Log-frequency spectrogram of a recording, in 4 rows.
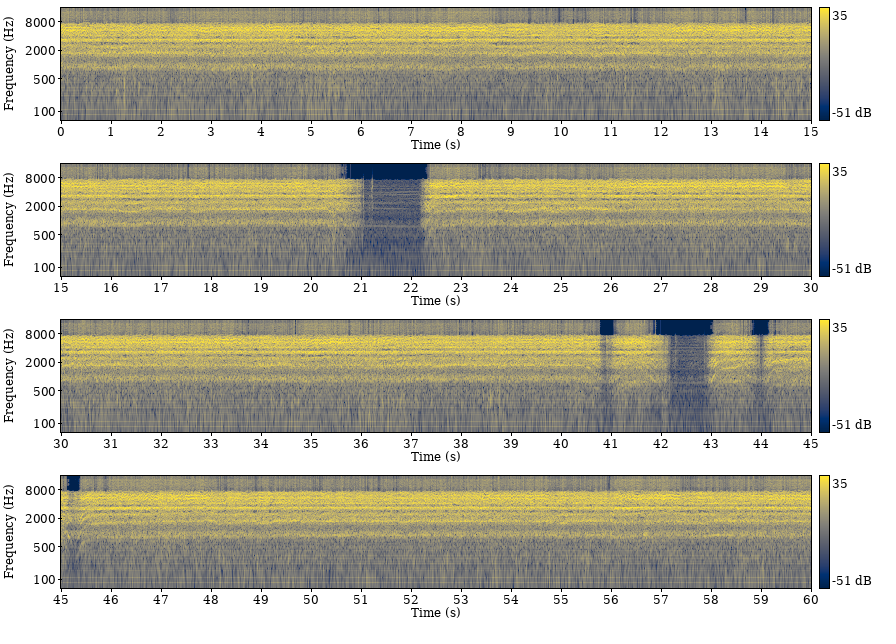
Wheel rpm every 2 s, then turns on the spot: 230, 220, 220, 230, 230, 230, 230, 230, 220, 230, 50, 170, 220, 230, 230, 230, 230, 220, 230, 230, 120, 60, 150, 220, 230, 230, 230, 230, 230, 230.
none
